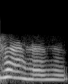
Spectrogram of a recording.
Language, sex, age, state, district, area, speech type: Bengali, female, 18-30, West Bengal, Bankura, urban, conversation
